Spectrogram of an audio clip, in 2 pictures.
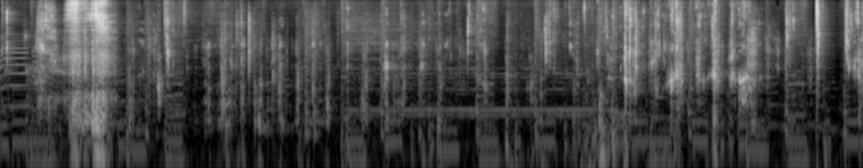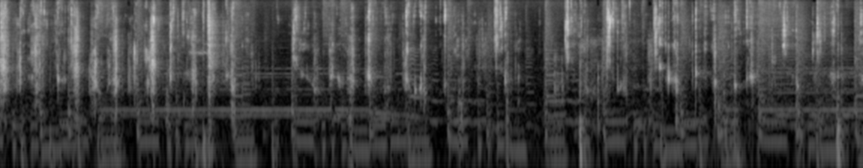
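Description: Close-miked eating sounds: crunchy biting and chewing in clusters, loudest about a second in, over soft background music.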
